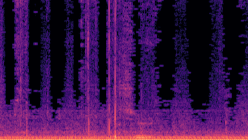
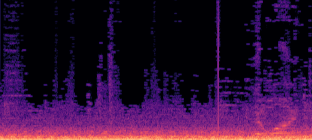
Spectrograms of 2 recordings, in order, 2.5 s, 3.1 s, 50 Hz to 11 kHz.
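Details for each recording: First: 2008 Jeep Compass after front passenger wheel bearing replacement, test drive: low road rumble with no hum or grinding rising with speed; muffler vibrating on trailer hitch noted separately; quiet, healthy wheel bearing. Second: 2008 Jeep Compass, front passenger wheel bearing: steady low humming drone under road noise while driving, quieting when turning takes load off the bearing; earlier bearing-nut tightening only helped briefly; worn wheel bearing hum before replacement.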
